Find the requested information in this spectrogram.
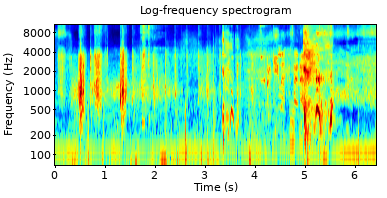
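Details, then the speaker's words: Person who is ill coughing while playing a mobile game: a few short coughs mixed with talking, over game sounds and a steady background hum. "Sorry guys, gua batuk emang gua."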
